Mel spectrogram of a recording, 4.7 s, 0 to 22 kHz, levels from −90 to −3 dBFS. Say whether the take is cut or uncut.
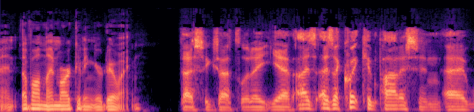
uncut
